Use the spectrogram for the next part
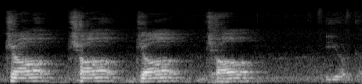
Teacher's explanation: চ ছ জ তাকে বলে ঘৃষ্ট ঘষে বন্ধ হবে ঘষে বের হবে চটা খানিকটা ত আর তালব একসঙ্গে মিশে চ ছ জ ঝ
